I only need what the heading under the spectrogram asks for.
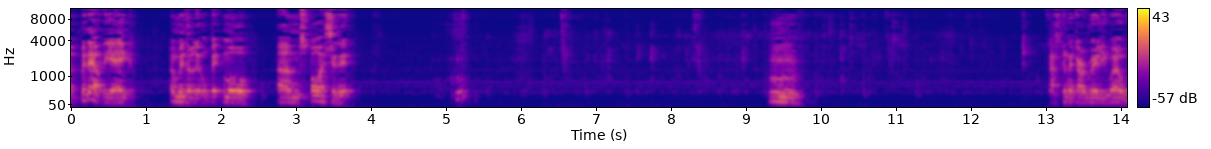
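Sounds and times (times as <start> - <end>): faint steady hum: 0.0 - 14.0
man chewing: 4.0 - 13.1
man humming mmm: 5.0 - 5.6, 9.2 - 10.0.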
